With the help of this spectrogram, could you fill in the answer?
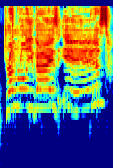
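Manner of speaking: high and loud, building suspense; excited build-up. Real, not acted. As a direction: hype the crowd before the reveal. Announcing giveaway winner.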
